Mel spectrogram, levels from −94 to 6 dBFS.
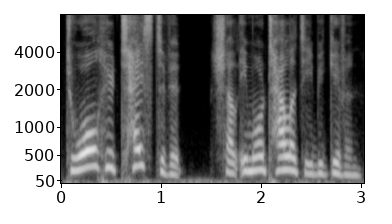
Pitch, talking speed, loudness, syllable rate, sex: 210 Hz, 200 wpm, -17 LUFS, 5.8 syllables/s, female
